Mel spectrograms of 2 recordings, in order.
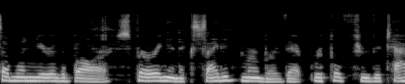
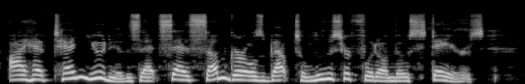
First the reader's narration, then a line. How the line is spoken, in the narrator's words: someone shouted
